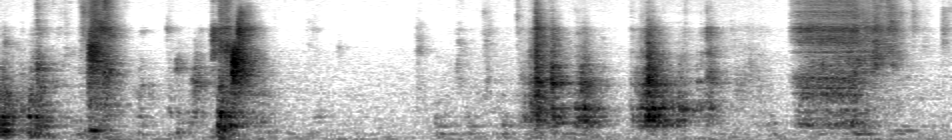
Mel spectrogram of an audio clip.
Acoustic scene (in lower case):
restroom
